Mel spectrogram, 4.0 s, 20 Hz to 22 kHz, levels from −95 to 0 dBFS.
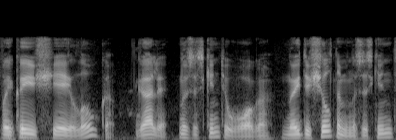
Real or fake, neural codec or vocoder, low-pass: real; none; 7.2 kHz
